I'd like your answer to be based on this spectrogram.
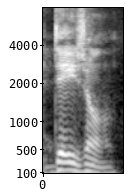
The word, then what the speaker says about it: Daejeon: Yeah, Daejeon.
